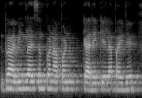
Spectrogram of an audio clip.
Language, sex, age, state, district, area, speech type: Marathi, female, 18-30, Maharashtra, Akola, urban, spontaneous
